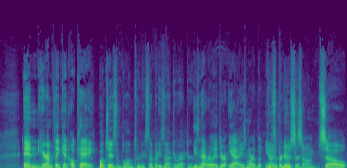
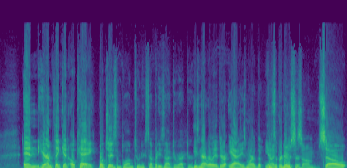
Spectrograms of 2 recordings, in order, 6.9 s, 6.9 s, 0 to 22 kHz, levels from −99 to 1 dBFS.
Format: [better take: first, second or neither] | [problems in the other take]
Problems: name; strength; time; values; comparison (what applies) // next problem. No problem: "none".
first | distortion; slight; 4% of the sound clipped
